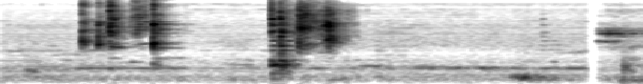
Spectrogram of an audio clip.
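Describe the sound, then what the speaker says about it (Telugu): Tomato chutney spooned into a mixer grinder jar produces two short bursts of metallic clinks and scrapes of a spoon against the jar, with quiet pauses between. "ఇది గ్రైండర్ గిన్నెలో వేసేసుకుందాం."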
